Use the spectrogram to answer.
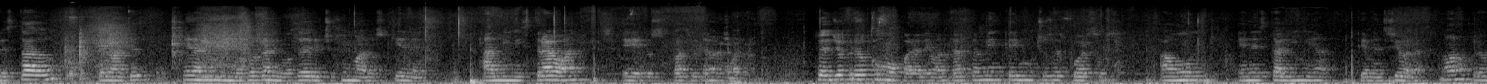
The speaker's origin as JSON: {"language": "Spanish", "country": "Colombia", "moved": "yes", "lives_now": "Argentina", "said": "Yo quería decir algo en relación al tema de Argentina y de mi origen, que yo soy colombiana"}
